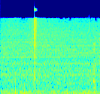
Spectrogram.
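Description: Golf iron striking a ball in a short chip shot: a single sharp click about two-thirds of a second in, over a steady low rumble.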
